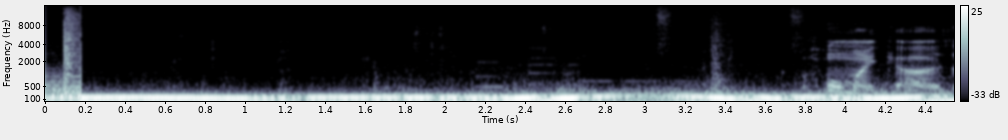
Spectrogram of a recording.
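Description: A Nissan 370Z with a loud exhaust rumbles close by in a deep, steady drone that swells slightly as it revs, with a sharper burst near the end.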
